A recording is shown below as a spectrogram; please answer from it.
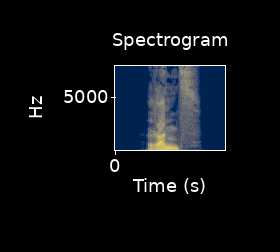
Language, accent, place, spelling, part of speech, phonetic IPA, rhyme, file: German, Germany, Berlin, Rands, noun, [ʁant͡s], -ant͡s, De-Rands.ogg
- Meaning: genitive singular of Rand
